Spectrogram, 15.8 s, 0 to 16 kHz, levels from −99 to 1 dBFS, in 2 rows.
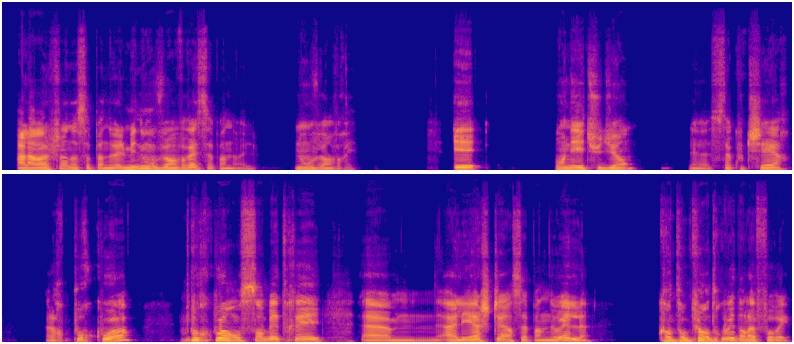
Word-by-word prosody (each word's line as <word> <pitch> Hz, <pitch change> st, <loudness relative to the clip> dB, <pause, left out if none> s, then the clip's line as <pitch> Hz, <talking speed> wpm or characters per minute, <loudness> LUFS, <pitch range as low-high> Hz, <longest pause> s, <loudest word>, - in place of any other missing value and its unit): À 130 Hz, -, +6 dB
la 120 Hz, -1 st, +4 dB
recherche 135 Hz, +7 st, 0 dB
d'un 135 Hz, -, -4 dB
sapin 115 Hz, -1 st, -6 dB
de 115 Hz, -, -2 dB
Noël. 110 Hz, +2 st, -1 dB
Mais 140 Hz, +2 st, +2 dB
nous, 195 Hz, +5 st, +2 dB
on 170 Hz, -, -2 dB
veut 130 Hz, -1 st, -1 dB
un 120 Hz, -, +1 dB
vrai 145 Hz, +6 st, -1 dB
sapin 110 Hz, -6 st, -10 dB
de -, -, -8 dB
Noël. 125 Hz, +5 st, -18 dB, 0.4 s
Nous, 145 Hz, -, -4 dB
on 150 Hz, -, -5 dB
veut 115 Hz, -4 st, -6 dB
un 105 Hz, -, -4 dB
vrai. 100 Hz, +1 st, -18 dB, 1.0 s
Et 145 Hz, -2 st, +5 dB, 0.7 s
on 150 Hz, 0 st, -2 dB
est 150 Hz, -, +5 dB
étudiant, 130 Hz, +5 st, 0 dB, 0.6 s
heu, 100 Hz, -3 st, -11 dB
ça 120 Hz, +3 st, -8 dB
coûte 110 Hz, -, -13 dB
cher. 135 Hz, +2 st, -1 dB, 0.4 s
Alors -, -, -8 dB
pourquoi, 175 Hz, +7 st, +1 dB, 0.6 s
pourquoi 215 Hz, 0 st, +6 dB
on 165 Hz, -6 st, 0 dB
s'embêterait, 165 Hz, 0 st, +1 dB, 0.4 s
hem, 105 Hz, -2 st, -2 dB
à -, -, -4 dB
aller 120 Hz, -1 st, +2 dB
acheter 155 Hz, +3 st, +3 dB
un 140 Hz, -4 st, -1 dB
sapin 120 Hz, -4 st, -6 dB
de 110 Hz, -, -3 dB
Noël 120 Hz, -, +1 dB, 0.7 s
quand 135 Hz, -, 0 dB
on 160 Hz, -, +2 dB
peut 145 Hz, +9 st, +4 dB
en 180 Hz, -, +4 dB
trouver 150 Hz, +6 st, +2 dB
dans 155 Hz, -6 st, -2 dB
la 135 Hz, -1 st, +3 dB
forêt? 115 Hz, -7 st, -5 dB
135 Hz, 190 wpm, -24 LUFS, 115-160 Hz, 1.0 s, À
